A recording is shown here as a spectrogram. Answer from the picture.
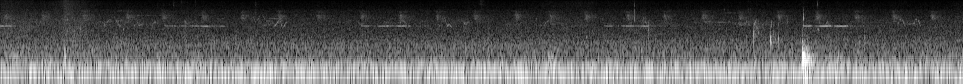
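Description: Faint outdoor ambience of wild birds: one bird repeats a short, steady high note about every two and a half seconds among scattered tiny chirps, over a low steady rumble. A single sharp knock sounds about ten seconds in.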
